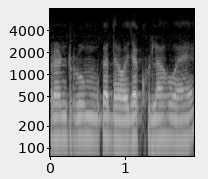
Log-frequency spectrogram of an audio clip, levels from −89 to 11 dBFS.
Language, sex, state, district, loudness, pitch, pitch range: Hindi, male, Uttar Pradesh, Jalaun, -23 LUFS, 130 Hz, 130-135 Hz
